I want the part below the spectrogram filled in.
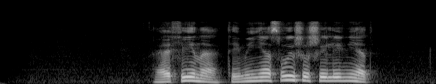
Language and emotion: Russian, angry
